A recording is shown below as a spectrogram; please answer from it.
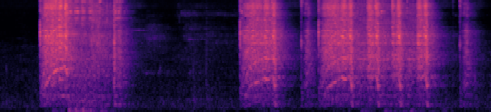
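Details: Sinnis Harrier motorcycle, brand new carb, new fuel pump suction line, boosted battery: two bursts of ragged cranking and firing that catch briefly then die; won't start or take revs on startup, cause not confirmed.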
